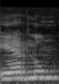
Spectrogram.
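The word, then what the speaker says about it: heirloom: Here, ठीक है, ये एयरलूम क्रॉप्स में आता है जो गुच्छी मशरूम है, ठीक है. मतलब एच से स्टार्ट होता है, एच यहाँ पे साइलेंट रहता है, इसको एयरलूम क्रॉप्स कहते हैं.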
